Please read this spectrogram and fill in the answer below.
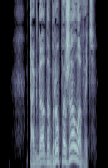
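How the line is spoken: Amused, calming down. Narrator (Russian): весело засмеялся, чуть поуспокоившись, продолжил

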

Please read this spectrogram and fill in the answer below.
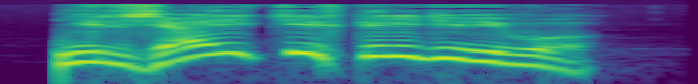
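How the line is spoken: Loud stately man. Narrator (Russian): громко спросил осанистый человек

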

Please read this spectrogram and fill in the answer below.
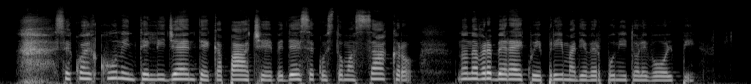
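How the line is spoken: Ram sighing. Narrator (Italian): il montone sospirò e disse

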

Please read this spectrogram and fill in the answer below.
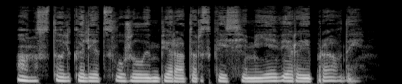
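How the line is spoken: Sighed. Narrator (Russian): вздохнула она

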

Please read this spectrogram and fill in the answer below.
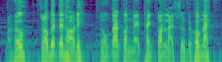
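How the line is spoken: Loud shout. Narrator (Vietnamese): Hắn cao giọng thét

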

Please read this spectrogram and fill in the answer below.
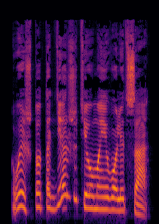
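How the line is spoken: Creaky old woman's voice. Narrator (Russian): Скрипучим голосом спросила пожилая женщина

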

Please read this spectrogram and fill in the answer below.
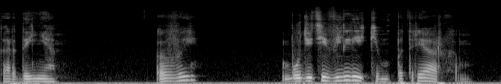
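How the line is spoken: Quiet. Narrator (Russian): так же тихо произнес Сухоруков

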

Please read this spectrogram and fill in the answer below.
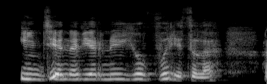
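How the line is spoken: Irritated thought. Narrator (Russian): раздраженно подумала Скарлетт

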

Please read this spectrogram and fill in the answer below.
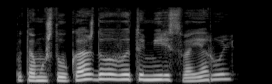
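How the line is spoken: Sighing. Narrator (Russian): Женевьева вздохнула

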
